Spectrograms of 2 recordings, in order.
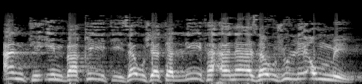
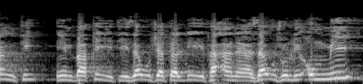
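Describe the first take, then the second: First: A touch of a husband's anger, raised and falling hard; mildly angry retort, pitched up; retelling a husband's furious answer; angry reply. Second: Said in the usual way. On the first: Retold or imitated. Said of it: "فأجابها زوجها في غضب". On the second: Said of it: "أما قول زوجها لها".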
